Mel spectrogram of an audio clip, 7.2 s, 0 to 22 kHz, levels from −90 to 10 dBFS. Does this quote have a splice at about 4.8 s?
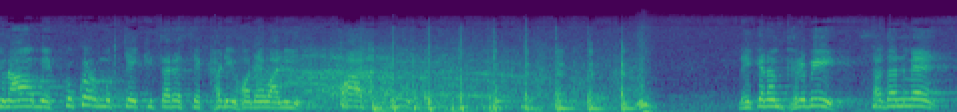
yes; 1 cut; at 4.8 s

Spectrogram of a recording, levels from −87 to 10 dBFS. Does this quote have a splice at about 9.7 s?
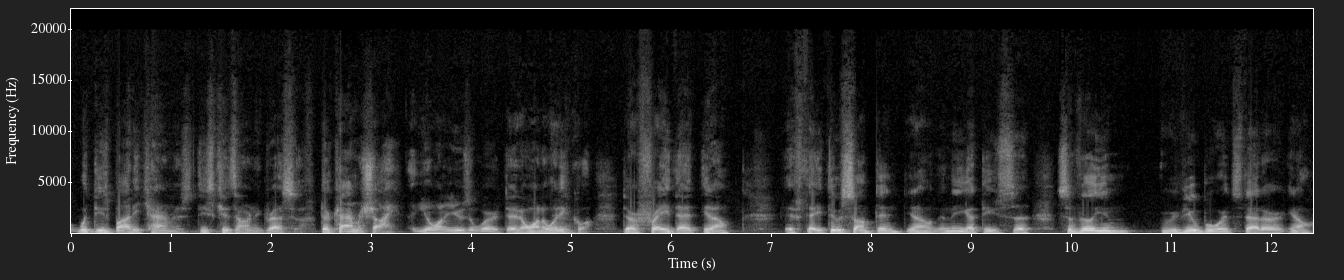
no; 1 cut; at 2.3 s

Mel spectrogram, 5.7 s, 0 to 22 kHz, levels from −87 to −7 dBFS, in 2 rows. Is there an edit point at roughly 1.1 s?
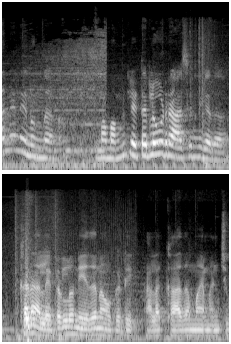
no; 1 cut; at 2.8 s

